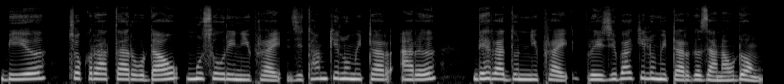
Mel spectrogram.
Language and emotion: Bodo, neutral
